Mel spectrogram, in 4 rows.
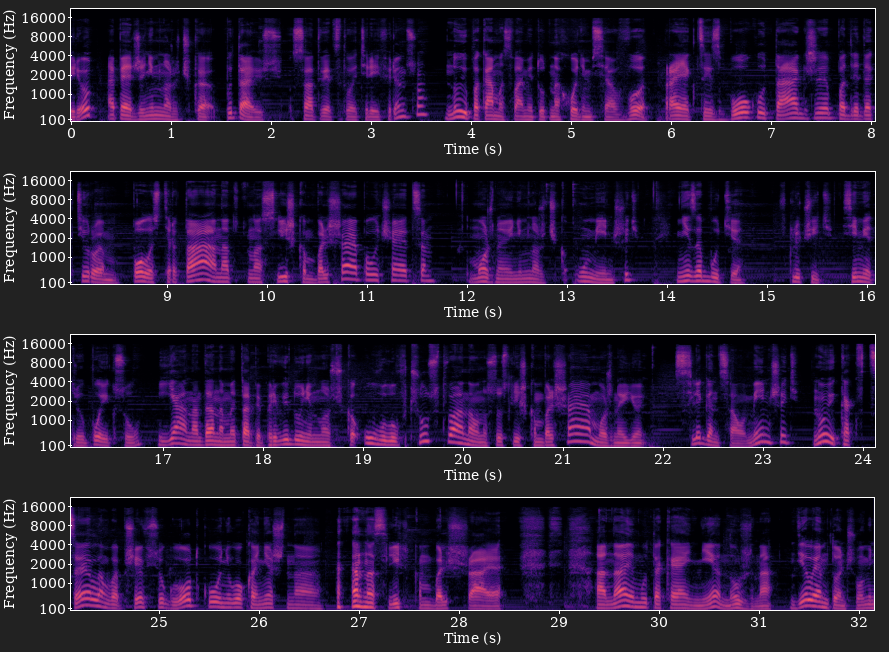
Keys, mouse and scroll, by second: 3.6 ctrl+KP_3, 3.6 shift+middle click, 10.9 alt+q, 12.6 click, 16.8 shift+middle click, 16.8 scroll down 2, 16.9 scroll up 2, 17.6 shift+middle click, 18.1-19.2 middle drag, 19.2 s, 22.3 shift+middle click, 22.6-22.9 scroll down 1, 22.9 middle click, 23.4 scroll up 2, 23.7 2, 24.2 alt+click, 24.6 shift+middle click, 24.9-26.5 middle drag, 26.9 s, 29.6 shift+middle click, 30.2 alt+click, 30.9 s, 31.9 middle click.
